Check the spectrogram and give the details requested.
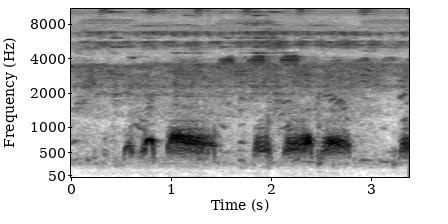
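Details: Spotted dove at night giving deep, rounded coos, a couple of brief notes then a longer drawn coo, repeated in quick succession with a faint high hum behind.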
